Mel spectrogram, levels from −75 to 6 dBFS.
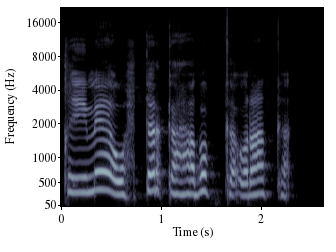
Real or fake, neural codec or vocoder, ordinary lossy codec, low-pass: fake; codec, 44.1 kHz, 3.4 kbps, Pupu-Codec; none; none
